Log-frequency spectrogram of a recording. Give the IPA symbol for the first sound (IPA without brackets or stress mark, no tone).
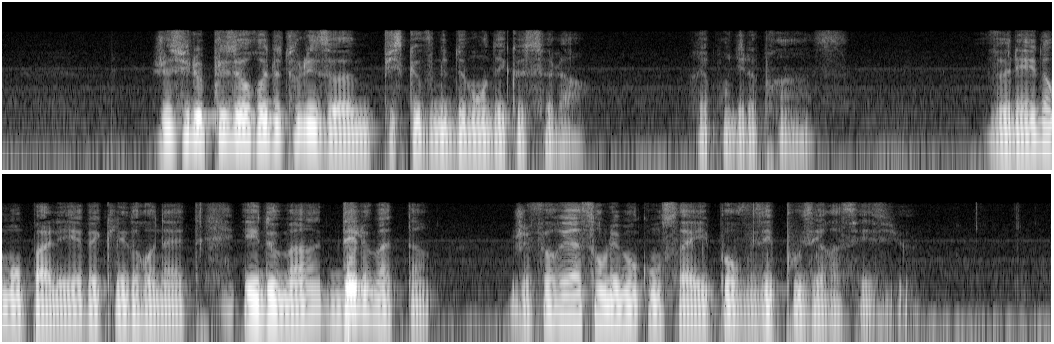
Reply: ʒ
